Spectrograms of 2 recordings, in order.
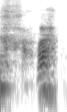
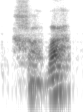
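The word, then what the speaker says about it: חוה: el latín decimos eva pero en realidad el nombre de ba se pronuncia java java y serpiente en arameo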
